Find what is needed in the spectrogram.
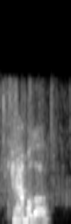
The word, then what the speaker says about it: Kamala: First of all, Joe Biden announced that Kamala, because that's how she pronounced it, is his VP running mate.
